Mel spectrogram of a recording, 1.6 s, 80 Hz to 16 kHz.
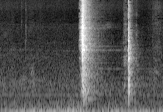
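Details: Toyota Land Cruiser Prado with 1KZ-TE Denso starter, on start attempt: two sharp clicks about half a second apart and no cranking. Faulty starter with worn solenoid contacts.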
